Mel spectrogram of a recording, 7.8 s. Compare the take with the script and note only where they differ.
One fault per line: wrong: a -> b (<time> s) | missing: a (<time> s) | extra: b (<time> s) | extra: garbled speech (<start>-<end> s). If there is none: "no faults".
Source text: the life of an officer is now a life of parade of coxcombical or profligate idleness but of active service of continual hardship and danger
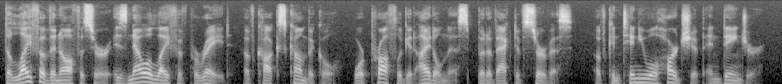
no faults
